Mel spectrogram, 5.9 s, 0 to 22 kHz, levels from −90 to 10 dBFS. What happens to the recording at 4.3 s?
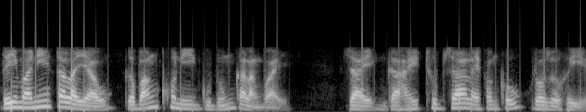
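At 4.3 s the sound sits inside a run of periodic USB or driver dropouts lasting from 0.11 s to 5.8 s. Every 0.121 s, a blocked bus or driver skips roughly 4 ms of speech. Where speech is sounding, each gap gives a regular tick or pop.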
